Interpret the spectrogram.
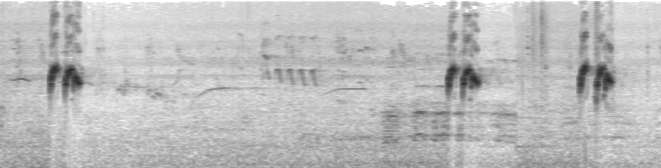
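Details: Caged red-whiskered bulbul, meant to stir males to sing hard, repeats a short paired whistled phrase three times, about every two to four seconds, with soft background chirps between.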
